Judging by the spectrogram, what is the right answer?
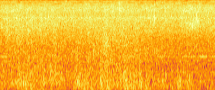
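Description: A thunderstorm in a video game: a faint, continuous wash of rain and low rumbling thunder, even and unbroken, with no voices over it.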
